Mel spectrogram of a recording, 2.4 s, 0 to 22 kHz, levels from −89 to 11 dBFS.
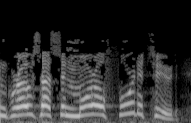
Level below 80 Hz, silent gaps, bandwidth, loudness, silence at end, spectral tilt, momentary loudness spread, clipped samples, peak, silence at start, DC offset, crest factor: -50 dBFS; none; 7.6 kHz; -20 LUFS; 0.2 s; -4 dB/octave; 9 LU; under 0.1%; -6 dBFS; 0 s; under 0.1%; 14 dB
